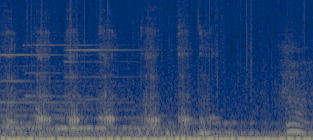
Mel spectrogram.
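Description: pig grunting

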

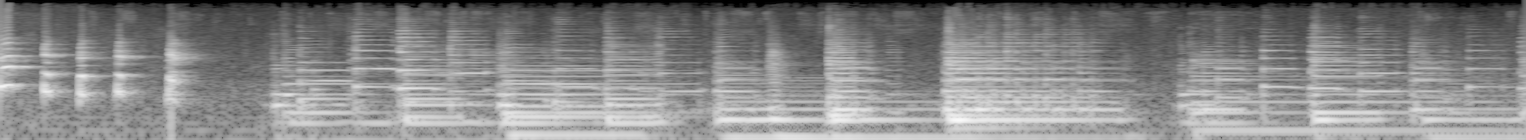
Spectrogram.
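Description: hen clucking

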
